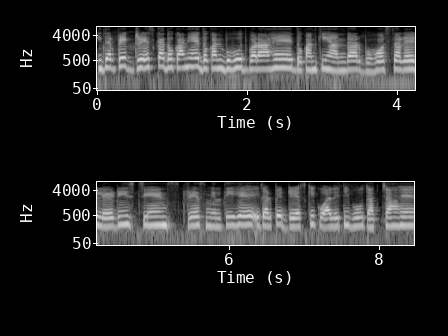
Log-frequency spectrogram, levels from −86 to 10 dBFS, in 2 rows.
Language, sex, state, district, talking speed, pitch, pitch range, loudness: Hindi, female, Uttar Pradesh, Deoria, 205 wpm, 235 Hz, 215-260 Hz, -15 LUFS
